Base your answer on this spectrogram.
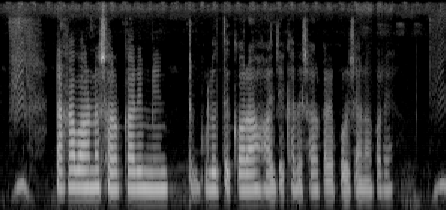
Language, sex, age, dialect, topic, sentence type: Bengali, female, 25-30, Northern/Varendri, banking, statement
